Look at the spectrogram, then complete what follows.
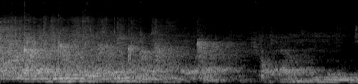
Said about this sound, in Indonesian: Tepuk tangan buat Tuhan Yesus.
